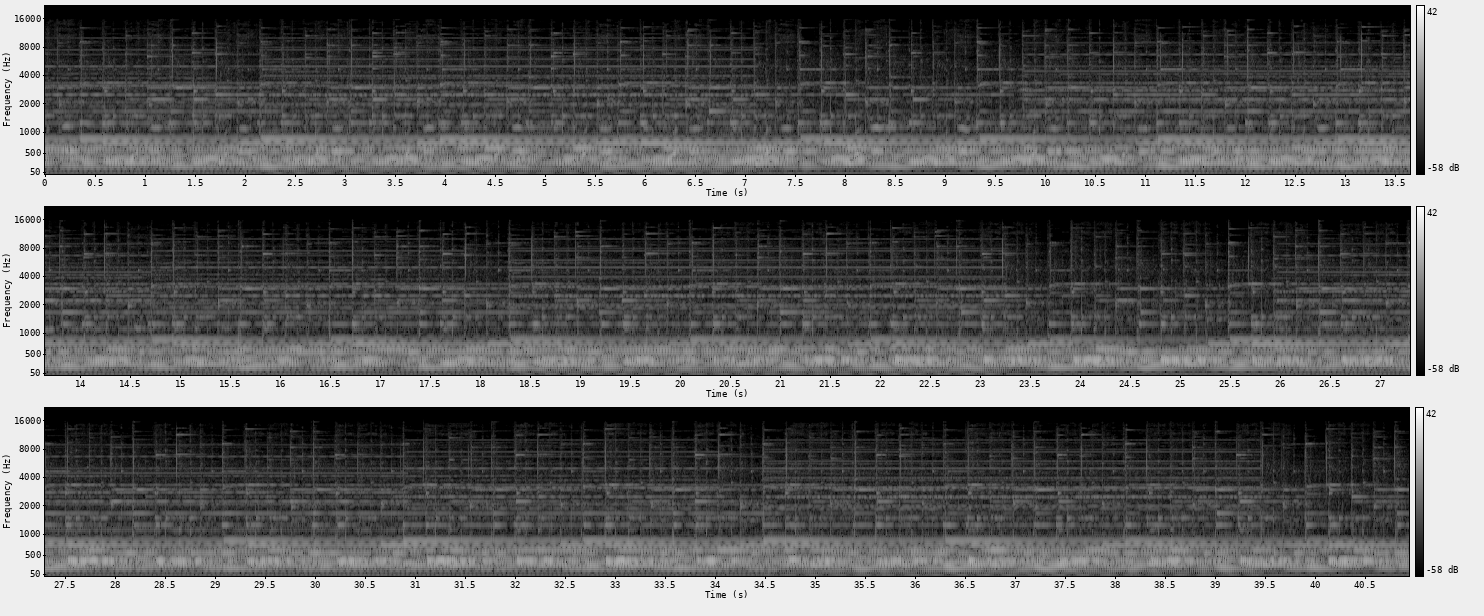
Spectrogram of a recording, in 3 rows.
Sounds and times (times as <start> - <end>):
Vibraphone: 0.0 - 40.9.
